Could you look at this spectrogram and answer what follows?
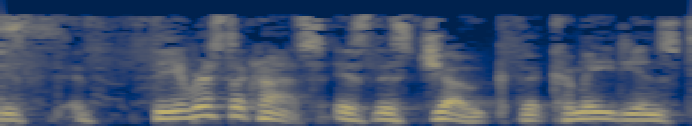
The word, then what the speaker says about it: The Aristocrats: There was a screening of this film called The Aristocrats.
